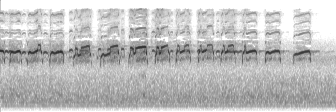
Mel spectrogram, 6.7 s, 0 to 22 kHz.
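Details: Two ospreys food calling together at the Hellgate Canyon nest, Montana, 9/9/13 in the evening, when a fish arrives. Shrill whistled notes repeated about twice per second, some slurred and doubled.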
